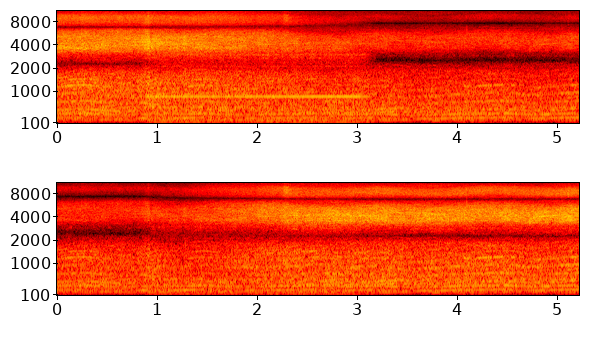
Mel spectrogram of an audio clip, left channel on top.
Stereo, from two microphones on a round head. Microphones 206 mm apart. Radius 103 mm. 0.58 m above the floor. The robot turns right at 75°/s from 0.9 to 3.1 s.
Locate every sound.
0.0 s a lawn mower: 100° left; by 5.2 s 95° right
